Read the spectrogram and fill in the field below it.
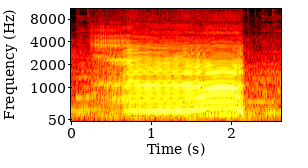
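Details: A single cow at a cattle auction gives one long, level moo lasting about one and a half seconds. It ends in a quick downward slide, with faint music underneath.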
